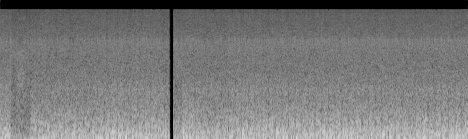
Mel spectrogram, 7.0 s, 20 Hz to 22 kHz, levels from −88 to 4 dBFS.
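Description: At 2.54 s the speech drops into a gap at a join of encoded pieces, about 64 ms of silence ending at 2.60 s. Encoder delay and last-frame padding were left in when segments, cut every 4.0 s, were joined. It sounds like a brief, smeared dropout before the speech resumes.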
